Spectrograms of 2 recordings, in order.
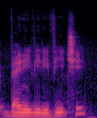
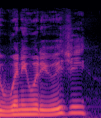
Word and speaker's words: Veni, vidi, vici: Wouldn't it be Winnie, Woody, Ouija? Something like that? – Exactly. Yeah. Because it's pronounced with a W, not with a V, because W doesn't exist in that language, in Latin.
